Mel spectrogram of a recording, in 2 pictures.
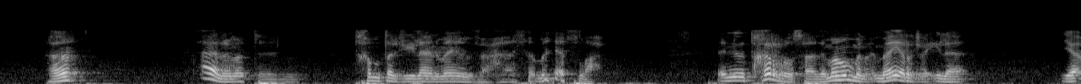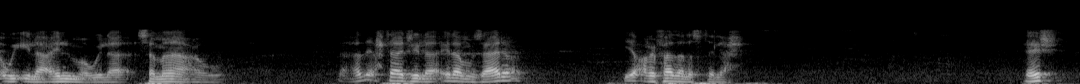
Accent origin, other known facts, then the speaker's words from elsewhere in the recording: Najd, Saudi Arabia; هذا معروف عندنا في نجد يسمونه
